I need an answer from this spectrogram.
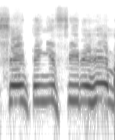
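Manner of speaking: high-pitched retort, acted out; bantering comeback. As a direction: toss the answer straight back.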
